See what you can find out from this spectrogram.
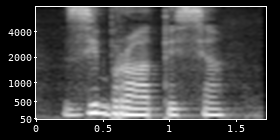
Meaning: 1. to gather, to assemble, to congregate, convene 2. to prepare, to get ready 3. to intend, to be about to, to be going to (+ infinitive)
- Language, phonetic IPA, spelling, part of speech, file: Ukrainian, [zʲiˈbratesʲɐ], зібратися, verb, Uk-зібратися.ogg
